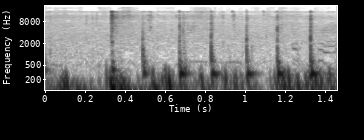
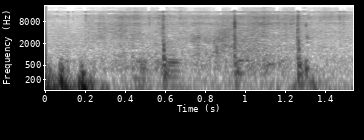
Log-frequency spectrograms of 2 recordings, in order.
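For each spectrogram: First: unripe watermelon. Second: ripe watermelon.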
